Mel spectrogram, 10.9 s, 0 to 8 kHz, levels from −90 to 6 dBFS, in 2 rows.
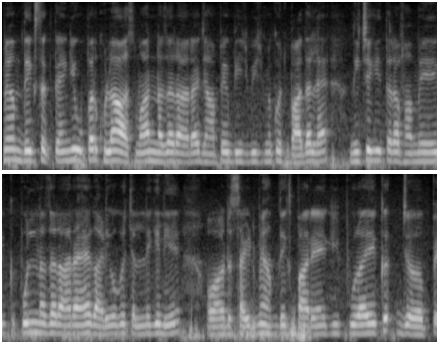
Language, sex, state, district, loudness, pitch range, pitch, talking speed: Hindi, male, Andhra Pradesh, Guntur, -19 LUFS, 155-170 Hz, 160 Hz, 270 wpm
